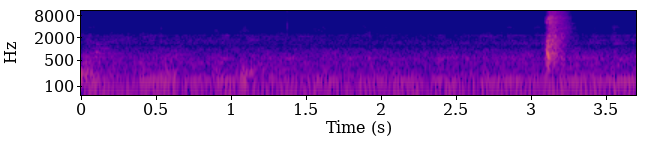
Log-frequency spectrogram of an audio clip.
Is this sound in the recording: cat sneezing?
yes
